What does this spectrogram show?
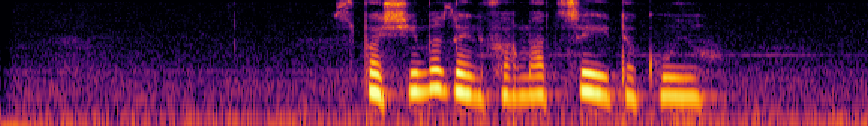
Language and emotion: Russian, neutral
